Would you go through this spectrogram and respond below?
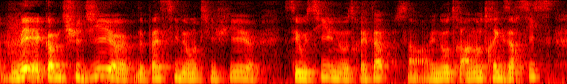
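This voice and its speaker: A woman hosting a podcast, speaking hesitantly and reflectively, with many pauses and restarts. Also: low-pitched. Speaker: podcast host. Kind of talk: casual interview talk. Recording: roomy echo.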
